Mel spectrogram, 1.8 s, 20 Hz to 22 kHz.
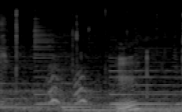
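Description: A large dog in the video game The Witcher 2 gives a few short yips and whimpering barks, close and moderately loud, over a low ambient hum.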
